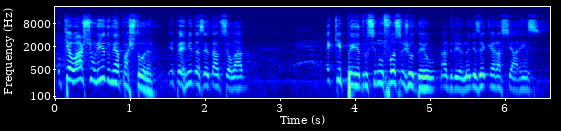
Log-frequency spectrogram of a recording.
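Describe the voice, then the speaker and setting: A man preaching a fiery church sermon, swinging from quiet, close talk up to shouted, high-pitched calls to the congregation. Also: fast talker. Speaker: visiting preacher. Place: church service.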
